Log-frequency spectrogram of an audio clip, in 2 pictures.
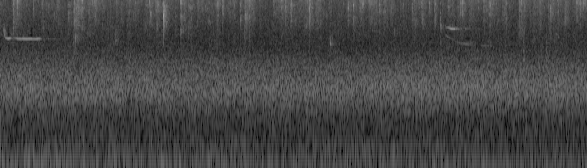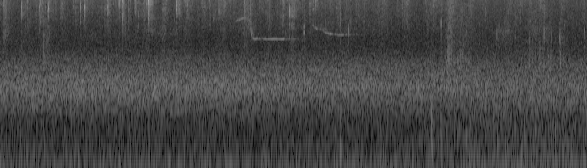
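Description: Steady footsteps crunch along a rocky, gravelly path past green grass and blossoming cherry trees at an even walking pace, continuous, with a faint bird chirp in the background.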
